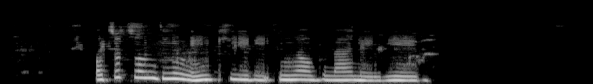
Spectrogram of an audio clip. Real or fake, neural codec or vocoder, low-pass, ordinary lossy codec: real; none; 7.2 kHz; none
